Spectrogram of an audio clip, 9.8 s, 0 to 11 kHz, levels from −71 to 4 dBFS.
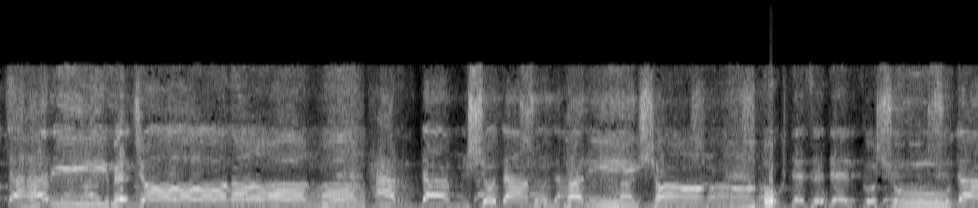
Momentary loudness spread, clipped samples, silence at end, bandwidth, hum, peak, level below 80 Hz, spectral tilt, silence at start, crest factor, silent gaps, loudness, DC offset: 6 LU; under 0.1%; 0 s; 8 kHz; none; 0 dBFS; -46 dBFS; -3 dB/octave; 0 s; 16 dB; none; -15 LUFS; under 0.1%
